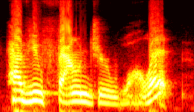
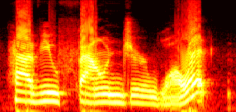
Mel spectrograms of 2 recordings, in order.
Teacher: notice the D sounds like a j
